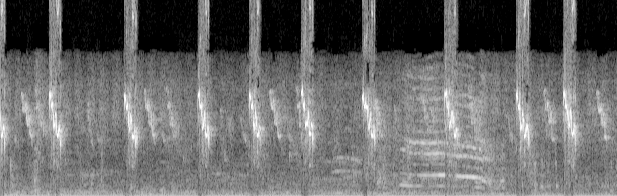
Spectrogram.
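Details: Lombok white-eye breeding call for luring wild birds: shrill downward-sliding chirps repeated about once a second, quiet twittering between them, and a brief run of lower gliding whistles midway.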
